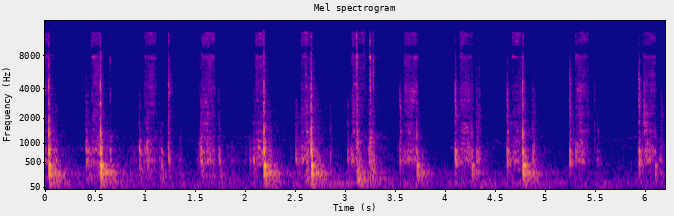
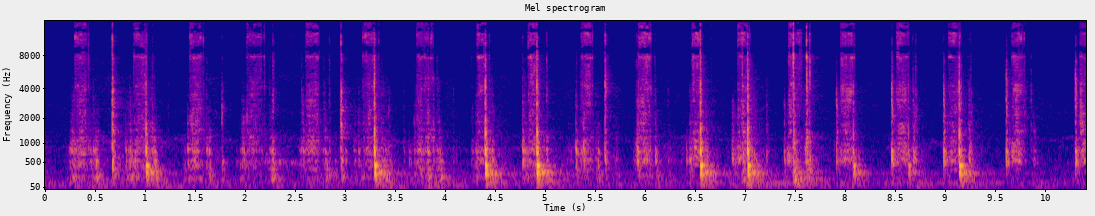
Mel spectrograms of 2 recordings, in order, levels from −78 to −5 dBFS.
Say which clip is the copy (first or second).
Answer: first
